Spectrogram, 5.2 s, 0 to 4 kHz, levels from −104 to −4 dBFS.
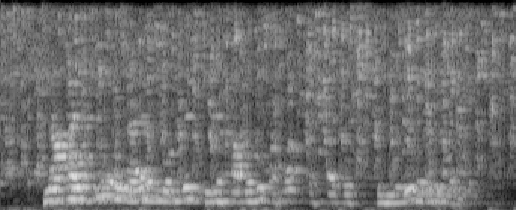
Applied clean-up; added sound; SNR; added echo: classical method WPE with log-MMSE.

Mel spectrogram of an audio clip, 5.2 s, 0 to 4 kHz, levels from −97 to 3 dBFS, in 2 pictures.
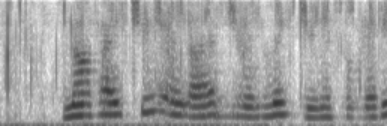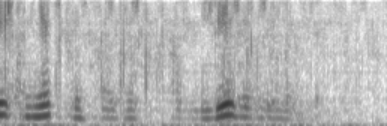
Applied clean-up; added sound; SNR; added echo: neural separator model SepFormer WHAMR!.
